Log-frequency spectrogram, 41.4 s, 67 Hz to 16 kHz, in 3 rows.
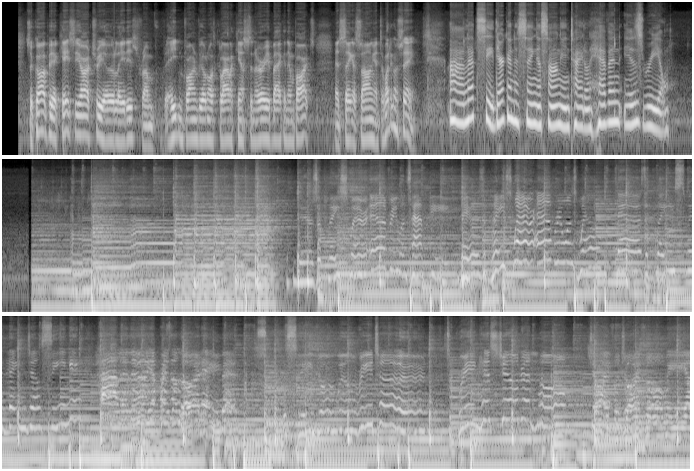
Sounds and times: Gospel music: 14.4s - 41.3s.

